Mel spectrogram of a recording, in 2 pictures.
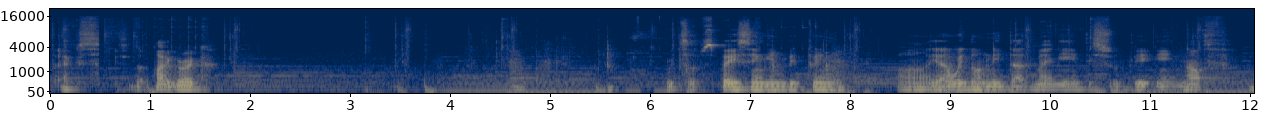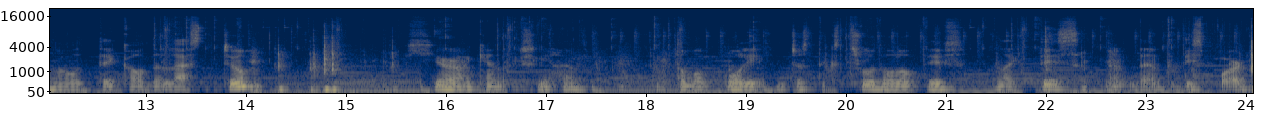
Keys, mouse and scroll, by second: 0.7 click, 0.9 click, 1.1 click, 1.3 click, 1.4 click, 3.1 click, 4.8 middle click, 5.4 middle click, 7.2 alt+middle click, 8.2 click, 11.5 middle click, 13.3 click, 13.6 click, 14.3 alt+middle click, 14.7 F3, 15.2 middle click, 15.5 alt+middle click, 15.9 click, 16.7 click, 16.8 click, 17.6 click, 19.0 shift+click, 22.4 alt+right click, 22.5 click, 23.1 click, 24.0 Delete.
